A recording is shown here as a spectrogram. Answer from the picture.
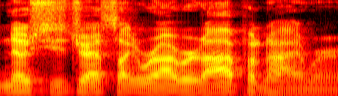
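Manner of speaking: plain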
